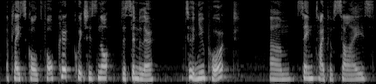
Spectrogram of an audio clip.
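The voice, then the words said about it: Scottish accent. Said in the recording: “As you probably gather from my accent, even after 40 years in Wales, I'm not Welsh. ... I come from central Scotland”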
